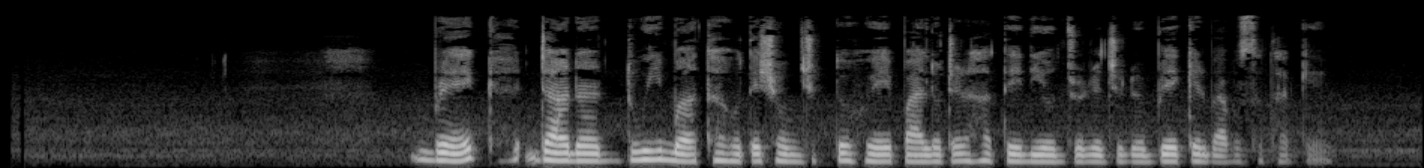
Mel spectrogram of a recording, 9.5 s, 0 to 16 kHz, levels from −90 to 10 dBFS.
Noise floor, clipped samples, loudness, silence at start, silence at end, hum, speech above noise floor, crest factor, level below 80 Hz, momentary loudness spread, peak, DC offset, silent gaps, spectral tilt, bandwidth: -57 dBFS; under 0.1%; -21 LUFS; 2.75 s; 0.75 s; none; 36 dB; 20 dB; -66 dBFS; 14 LU; -2 dBFS; under 0.1%; none; -6 dB/octave; 11.5 kHz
